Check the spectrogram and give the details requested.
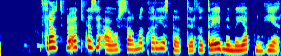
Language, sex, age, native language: Icelandic, female, 20-29, Icelandic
